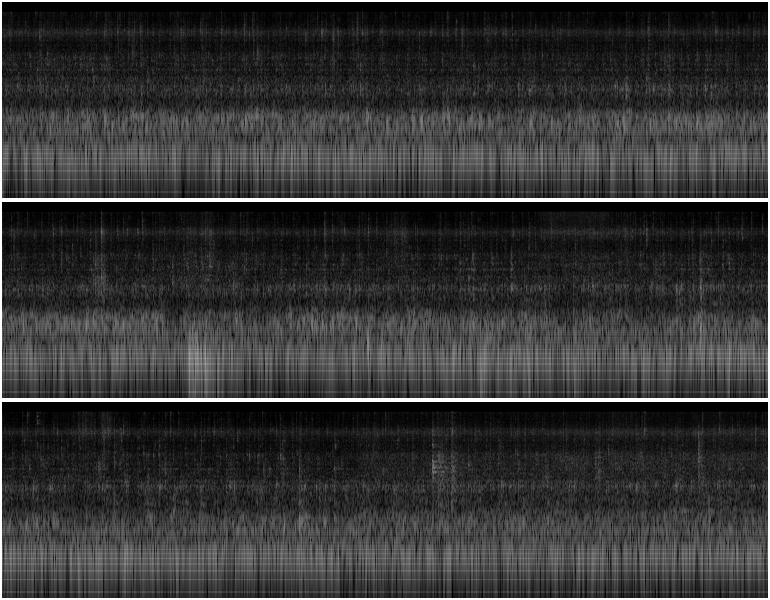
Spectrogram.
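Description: A steady rushing noise in a kitchen, with a few light knocks and clatters of utensils and a louder thump about twelve seconds in.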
